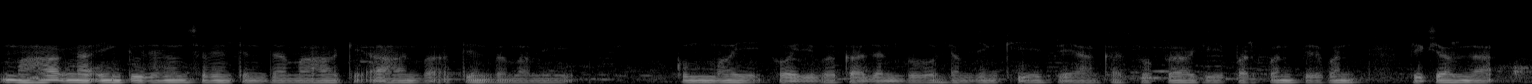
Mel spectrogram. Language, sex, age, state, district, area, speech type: Manipuri, male, 45-60, Manipur, Churachandpur, urban, read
